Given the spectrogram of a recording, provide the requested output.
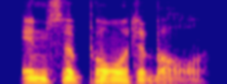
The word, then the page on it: insupportable: British English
